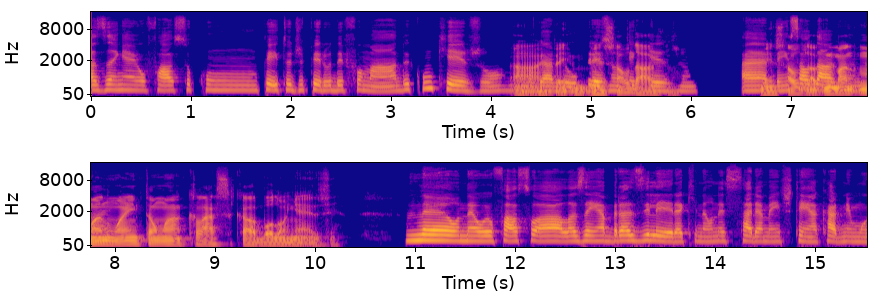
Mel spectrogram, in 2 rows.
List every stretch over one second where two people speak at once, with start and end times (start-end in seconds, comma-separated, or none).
4.2-5.8, 6.7-8.0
